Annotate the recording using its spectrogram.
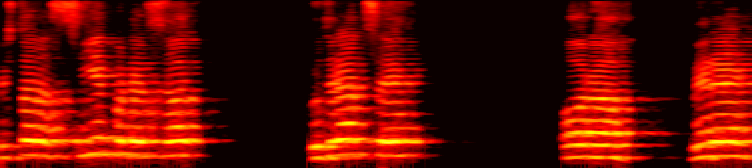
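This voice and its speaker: With a Gujarati accent, a man speaks in a flat monotone at an extremely high pitch. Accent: Gujarati-accented Hindi. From Gujarat, India. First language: Gujarati (speaking Hindi). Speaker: network marketing trainer. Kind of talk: motivational training talk. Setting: online session via link.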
